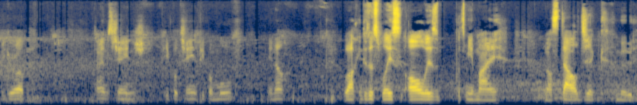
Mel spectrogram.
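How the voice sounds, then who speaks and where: A man's voice: on the low side, monotone, unhurried, pauses often. A man in his twenties rambling casually and slangily to his phone at arm's length outdoors. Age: 20s. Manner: slangy, swearing. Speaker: vlogger. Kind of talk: casual rambling vlog chat. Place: outdoors on residential streets. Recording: noisy handheld phone recording.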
